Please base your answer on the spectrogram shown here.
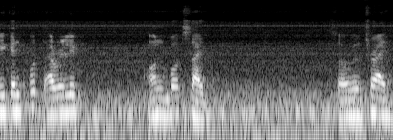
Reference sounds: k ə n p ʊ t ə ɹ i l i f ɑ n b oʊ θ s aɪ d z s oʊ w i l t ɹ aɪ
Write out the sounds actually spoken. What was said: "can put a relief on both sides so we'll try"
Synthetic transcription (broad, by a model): k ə n p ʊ t ə ɹ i l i p ɑ n b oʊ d s aɪ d s oʊ w i l t ɹ aɪ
